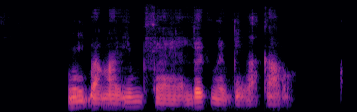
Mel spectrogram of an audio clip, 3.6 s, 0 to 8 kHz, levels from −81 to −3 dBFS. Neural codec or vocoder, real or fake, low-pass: codec, 24 kHz, 1 kbps, SNAC; fake; 7.2 kHz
